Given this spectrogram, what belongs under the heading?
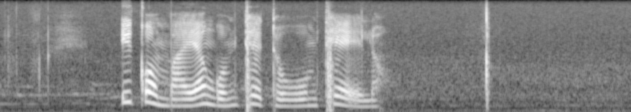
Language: South Ndebele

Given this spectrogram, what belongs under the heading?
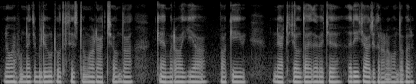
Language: Dogri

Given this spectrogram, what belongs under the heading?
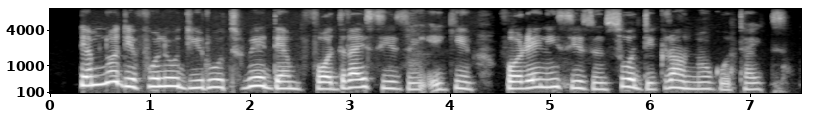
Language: Nigerian Pidgin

